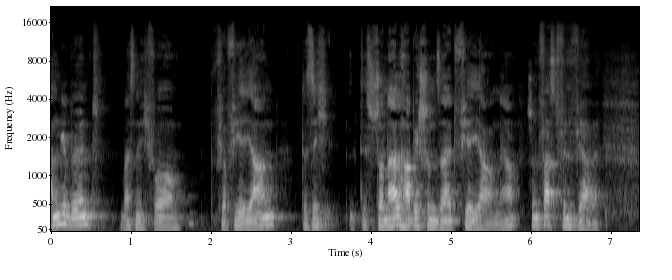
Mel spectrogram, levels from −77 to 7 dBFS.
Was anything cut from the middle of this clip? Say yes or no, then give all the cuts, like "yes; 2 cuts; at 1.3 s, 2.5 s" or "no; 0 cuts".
yes; 1 cut; at 5.8 s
